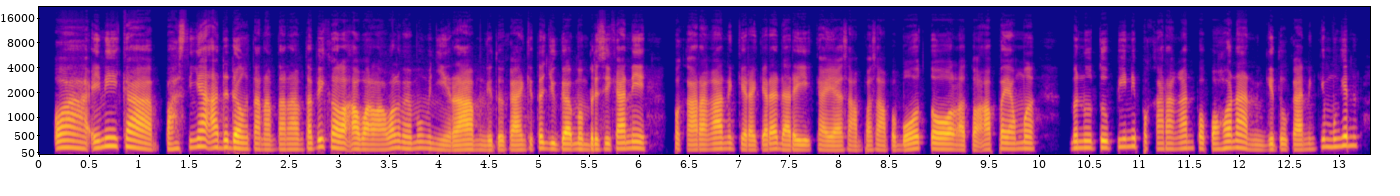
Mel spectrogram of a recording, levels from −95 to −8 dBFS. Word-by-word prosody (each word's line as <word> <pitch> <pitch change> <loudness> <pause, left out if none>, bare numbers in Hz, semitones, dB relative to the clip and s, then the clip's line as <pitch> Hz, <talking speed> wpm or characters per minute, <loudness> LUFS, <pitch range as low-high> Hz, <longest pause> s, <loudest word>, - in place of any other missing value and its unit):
Wah, 180 -1 +3
ini, 215 +7 +1
Kak, 180 -10 +2
pastinya 185 +7 0
ada, 190 +1 +3
dong, 165 -4 +4
tanam-tanam, 140 0 -2
tapi 195 +7 +1
kalau 175 -5 +4
awal-awal 140 +4 +2
memang 160 +1 -3
menyiram, 130 -2 +2
gitu, 125 -1 -4
kan, 130 0 +1
kita 165 +5 -2
juga 145 -1 +3
membersihkan, 145 +2 0
nih, 170 -1 0 0.3
pekarangan, 140 +3 0
kira-kira 135 +1 -1
dari 130 -1 0
kayak 120 -2 -1
sampah-sampah 120 0 -5
botol 145 +1 +3
atau 125 - -2
apa 140 +3 0
yang 150 -1 0
me 160 -2 -1 0.3
menutupi, 180 +2 -2
nih, 220 +1 -4
pekarangan 155 +1 -4
pepohonan, 155 -3 -1
gitu, 140 0 -2
kan, 135 0 0
kin 205 +6 -6
mungkin 240 +3 0
150 Hz, 160 wpm, -22 LUFS, 135-170 Hz, 0.3 s, dong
